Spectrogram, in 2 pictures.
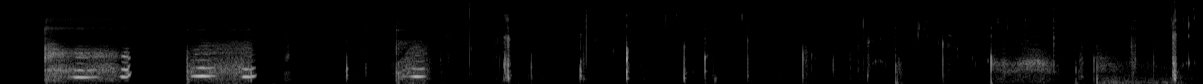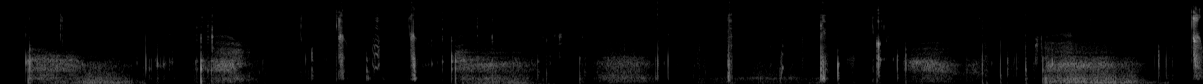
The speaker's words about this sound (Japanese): お耳の隅々を舐めていきますね。それじゃあいただきます。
